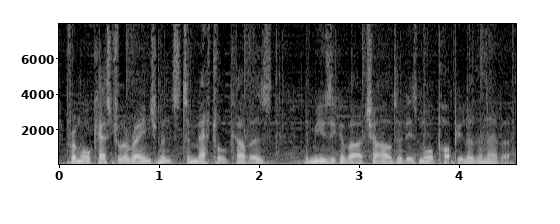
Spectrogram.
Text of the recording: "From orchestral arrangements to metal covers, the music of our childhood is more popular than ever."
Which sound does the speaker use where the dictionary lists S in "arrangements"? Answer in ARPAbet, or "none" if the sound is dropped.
S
